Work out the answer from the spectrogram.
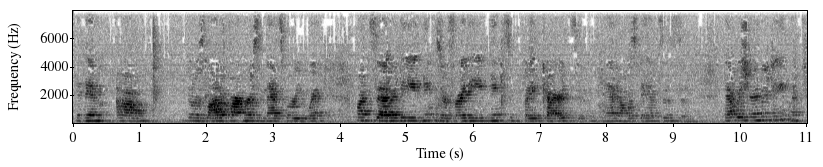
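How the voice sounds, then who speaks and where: An older woman answers in short, plain sentences. She sounds distant from the microphone, and the room is very echoey with steady background noise. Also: mid-range voice, moderate pace. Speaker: interviewee.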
